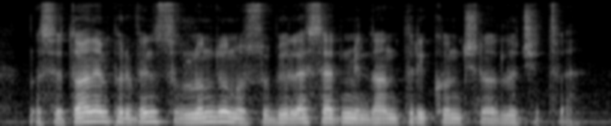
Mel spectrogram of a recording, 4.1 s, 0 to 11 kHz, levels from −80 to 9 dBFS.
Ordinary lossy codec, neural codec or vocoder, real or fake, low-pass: AAC, 64 kbps; none; real; 9.9 kHz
